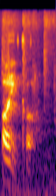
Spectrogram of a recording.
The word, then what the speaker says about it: AIK: de la mano de Aiko Asolna, que por cierto, como veremos enseguida, se pronuncia Oiko.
